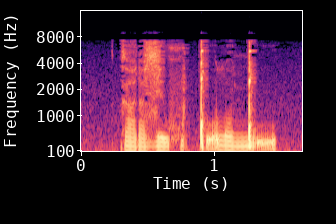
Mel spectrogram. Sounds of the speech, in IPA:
kaɾa zexʷɨ ǃṵ lˠʉ ŋ͡ǃṵ

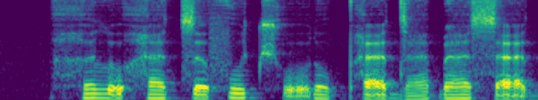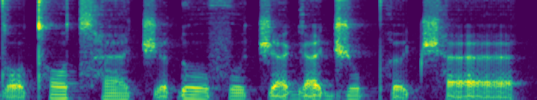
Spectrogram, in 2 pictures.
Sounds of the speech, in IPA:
hə˧˥˧lo̰˦˥hæ˦˨ t͡sə̰˦˥fo˦˥t͡ʃʰo̰˨˩˦ɾo˨˩˦ pʰæ̰˦˥dæ˩˥ɓæ˧˥˧ sæ̰˦˨dɔ̰˨˩˦ tʰɔ˦˥t͡sʰæ˨˩˦t͡ʃə̰˨˩ ɗo˦˨ fo˨˩t͡ʃæ̰˦˥ɡæ̰˧˥˧ d͡ʒo˦˥pʰə̰˨˩˦ t͡ʃʰæ̰˦˨

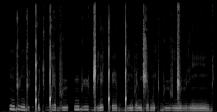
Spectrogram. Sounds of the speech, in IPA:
ŋɡyŋɡy ǃʼocɡ͡ǃɛbvʉ | mbyːɡ͡ǁĩ ɾeǃʼeːb ɡ͡ǃĩbɛ nd͡ʒɛbõcbʉːvŋ͡ǁʉː rĩːb

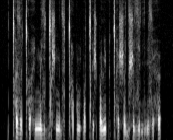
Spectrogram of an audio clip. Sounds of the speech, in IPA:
ǀʰə zoǀʰɤhi ŋɵzʲoɡ͡ǀɤʃ ŋədzɵǀʰiqʷəŋ pɔǀʰiʃpɔ lʲøpɵǀʰɛ ʃɤdʲəʃɔ zʲɔdrʲɛzøhə

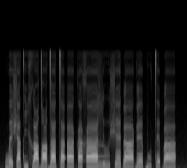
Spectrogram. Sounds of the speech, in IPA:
wɛʃat̪i xɯːdˤʌːd̪a t̪aʔaːkaxaː ɮɯːʃɛ ɗaːɠɛ ɓu t̪ɛɓa

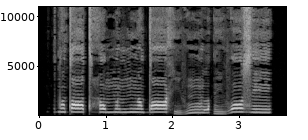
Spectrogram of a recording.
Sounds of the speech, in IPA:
dˤĩ˥tˤuː˥tˤ hɔ˥mũ˥lˠŋũː˥lˠ dˤɑː˥xi˩vũ˥lˠ | ĩ˩vɔ˥ zẽ˥

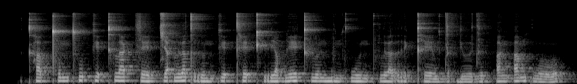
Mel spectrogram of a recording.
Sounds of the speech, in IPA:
kʰa˨˩p̚ tʰo˦˥mtʰu˥˩ʔke˥˩ʔkʰla˥˩k̚ seː˨˩t̚t͡ɕa˥˩ʔlɯ˥˩a̯tru˩˦n ke˦˥ʔ tʰe˦˥ʔkʰri˩˦a̯beː˥˩ kʰlu˦˥nbu˩˦nkʰwu˨˩n pʰlɯ˩˦a̯re˨˩k̚tʰeː˩˦w da˨˩k̚jɯː˩˦dɯː˥˩t̚ ʔa˦˥ŋ ʔa˥˩mkwoː˩˦

